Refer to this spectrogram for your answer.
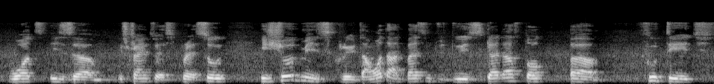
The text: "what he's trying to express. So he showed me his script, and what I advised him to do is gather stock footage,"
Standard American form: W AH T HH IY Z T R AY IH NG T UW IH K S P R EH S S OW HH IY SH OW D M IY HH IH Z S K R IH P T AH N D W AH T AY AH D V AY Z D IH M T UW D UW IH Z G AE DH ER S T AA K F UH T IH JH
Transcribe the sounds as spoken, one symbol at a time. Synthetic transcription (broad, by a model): W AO T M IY S T R AY IH NG T UW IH K S P R EH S S OW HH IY SH OW D M IY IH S K R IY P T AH N W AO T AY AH D V AY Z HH IH M T UW D UW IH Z G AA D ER S T AA K F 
